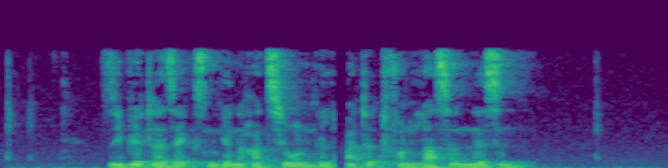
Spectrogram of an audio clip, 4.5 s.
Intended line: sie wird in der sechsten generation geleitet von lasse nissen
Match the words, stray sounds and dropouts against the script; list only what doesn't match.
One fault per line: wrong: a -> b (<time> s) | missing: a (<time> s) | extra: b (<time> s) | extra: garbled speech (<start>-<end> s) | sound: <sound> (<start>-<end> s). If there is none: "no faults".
missing: in (1.0 s)
sound: dropout (2.2-2.3 s)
